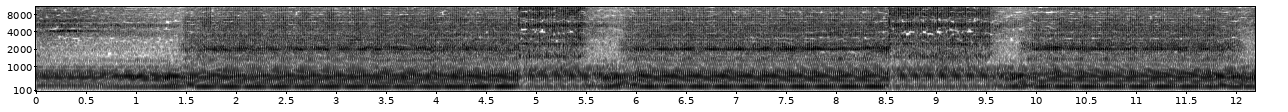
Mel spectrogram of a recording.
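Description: Steady droning motor hum with brief shifts in tone from a medical suction pump running.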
